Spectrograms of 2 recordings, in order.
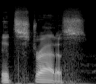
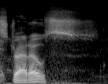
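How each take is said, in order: First: The last syllable is pronounced like 'us'. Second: The last syllable is pronounced like 'os'. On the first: This is how it is said in Texas. "in Texas" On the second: This follows the spelling with an O. "It's an O S"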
